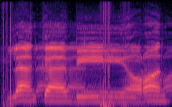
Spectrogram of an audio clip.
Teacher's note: یا مدہ ہے تو اس کو ایک الف کے برابر لمبا کریں گے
